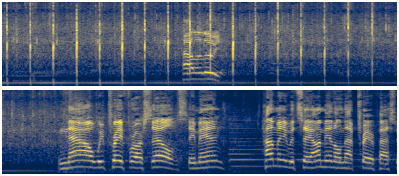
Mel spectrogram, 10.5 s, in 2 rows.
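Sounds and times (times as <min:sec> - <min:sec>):
audience clapping: 0:00.0 - 0:08.3
speech: 0:02.4 - 0:03.1, 0:06.0 - 0:10.5.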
